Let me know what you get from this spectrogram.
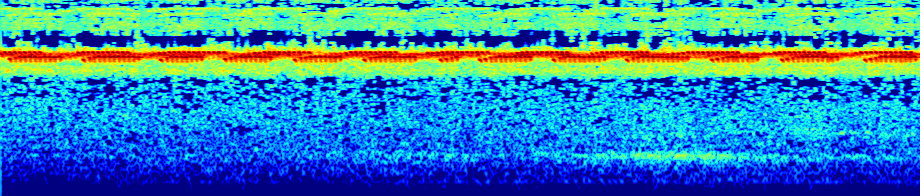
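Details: Insect sound for relaxation: a bright, piercing continuous trill with a faint regular pulsing texture, very even loudness, plus a soft lower murmur briefly in the middle.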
